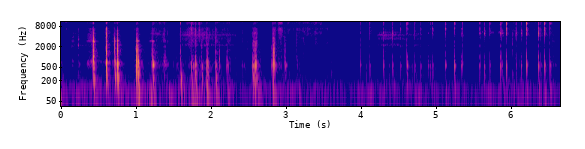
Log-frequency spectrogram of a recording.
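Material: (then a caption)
Plastic, silicone. A palm-sized scalp massager with a blue plastic base and soft silicone bristles is held in hand while fingertips and nails rub and tap the bristles. Sharp, dry clicking taps come loud and spaced at first, then fade into a brief lull. They return as a quieter, quicker patter of light ticks.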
